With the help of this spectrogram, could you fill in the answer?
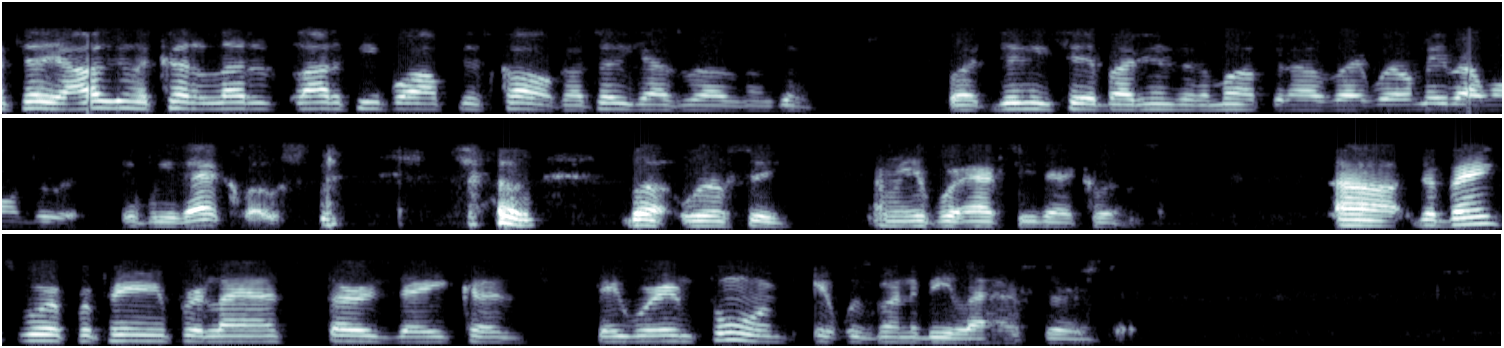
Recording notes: TNTSuperfantastic Conference Call.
